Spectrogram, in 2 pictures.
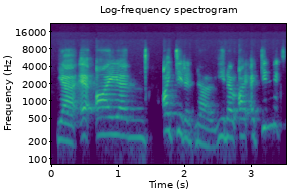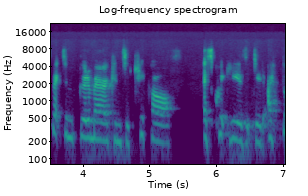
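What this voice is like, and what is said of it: Charming London accent. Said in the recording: “your accent is so charming”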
